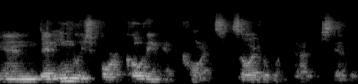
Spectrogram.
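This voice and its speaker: At a fairly quick pace, a man with a Spanish accent speaks at a medium pitch. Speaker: structural engineer. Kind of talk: technical presentation. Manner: halting.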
